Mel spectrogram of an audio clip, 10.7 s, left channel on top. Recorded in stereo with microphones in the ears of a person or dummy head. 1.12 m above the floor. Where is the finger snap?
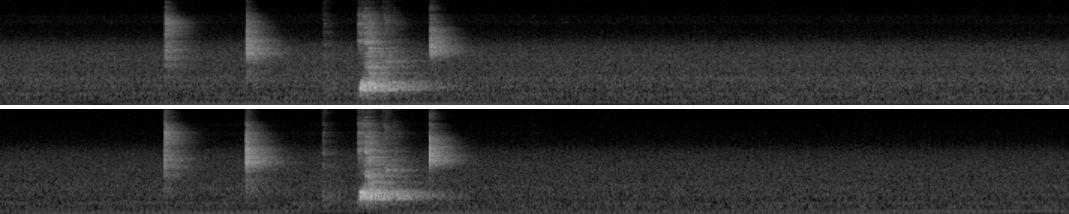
75° right (ahead or behind), 0.6 m.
